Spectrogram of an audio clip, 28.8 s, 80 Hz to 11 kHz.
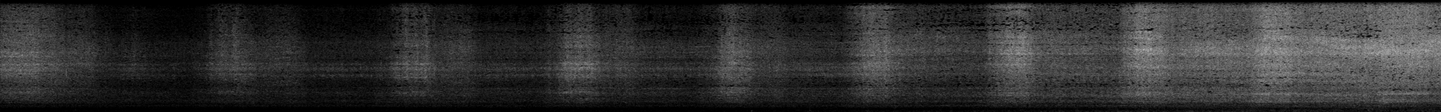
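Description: LMS Black 5 two-cylinder 4-6-0 steam locomotive working uphill towards the listener, its steam hissing in rhythmic bursts that come quicker and louder as it approaches. Near the end it passes close by, wrapped in steam blowing from around its cylinders, and the hiss becomes loud and continuous.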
